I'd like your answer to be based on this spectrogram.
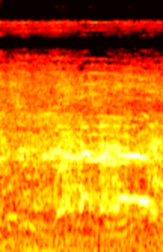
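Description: Hiraw and Golden Boy Sweater gamefowl roosters crow at a busy tyangge market in Baliuag, with layered calls rising over steady crowd babble throughout.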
